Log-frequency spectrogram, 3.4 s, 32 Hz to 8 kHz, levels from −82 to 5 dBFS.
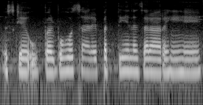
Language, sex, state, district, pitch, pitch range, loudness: Hindi, female, Madhya Pradesh, Bhopal, 180 Hz, 175-190 Hz, -17 LUFS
